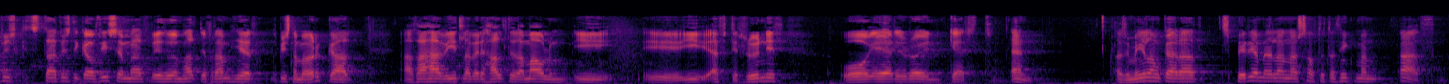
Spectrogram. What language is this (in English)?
Icelandic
